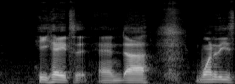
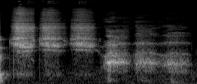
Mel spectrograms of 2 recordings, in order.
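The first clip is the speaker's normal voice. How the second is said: whispered rhythmic "ch" puffs fading into breathy "ah"s; unvoiced hissing, then soft exhaled echoes; imitated slasher sound; 9 dB quieter, slower than usual. Teasing Aunt Lori with the Jason sound, whispered imitation. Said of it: "You go".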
